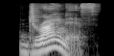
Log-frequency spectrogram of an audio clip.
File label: "dryness", uk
